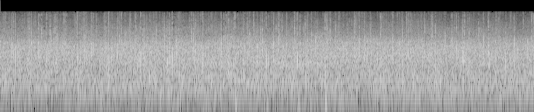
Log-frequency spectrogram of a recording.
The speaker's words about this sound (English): Let's give another round of applause to the Tremper High School Wind Ensemble. Thank you very much.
